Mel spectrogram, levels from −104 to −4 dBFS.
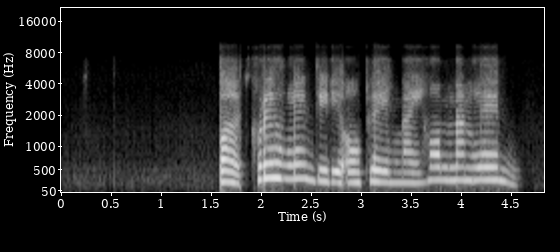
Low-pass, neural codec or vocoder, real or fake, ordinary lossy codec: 7.2 kHz; codec, 16 kHz, 1 kbps, X-Codec, HuBERT features, trained on general audio; fake; Opus, 16 kbps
